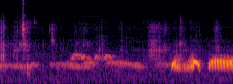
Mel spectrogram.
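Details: Spotted dove cooing as a lure for wild doves and to spur fighting; soft murmured coos first, then one loud phrase of two short notes and a long coo at the end.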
